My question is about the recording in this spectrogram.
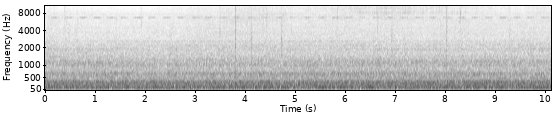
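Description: Steady low hum of a pellet smoker's fan running, with a few faint light taps.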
